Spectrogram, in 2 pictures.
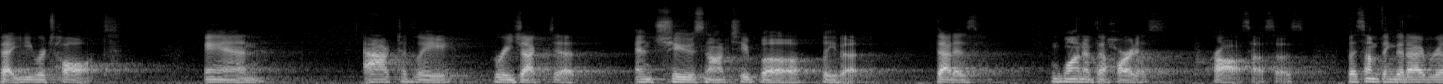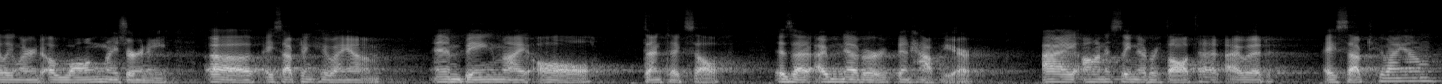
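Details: Real recording of a 26-year-old man with childhood apraxia of speech, diagnosed at age five after not speaking until then, with speech therapy five times a week; he says saying things may take him more time.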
